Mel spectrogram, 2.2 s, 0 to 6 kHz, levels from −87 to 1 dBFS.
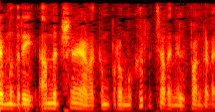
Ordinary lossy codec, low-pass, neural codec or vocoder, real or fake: none; 5.4 kHz; none; real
